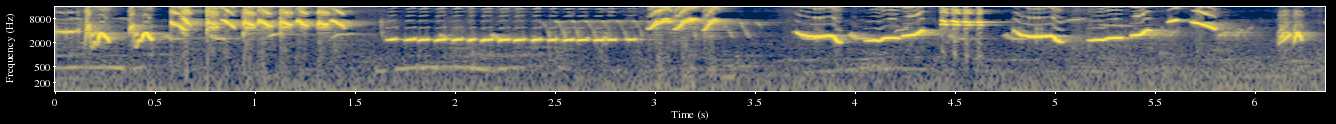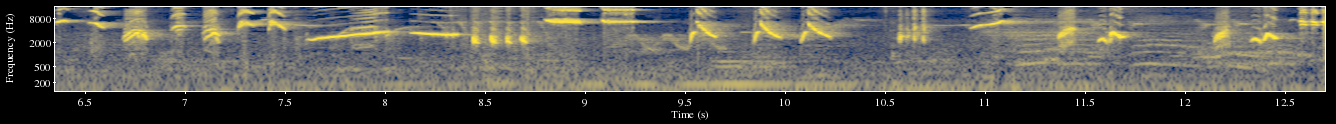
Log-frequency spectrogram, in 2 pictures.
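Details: Hill Blue Flycatcher (teledekan) singing vigorously in a rolling, mimicry-filled style: buzzy high trills, a long rattling run of even notes, then quick swooping whistles and sharp chirps in rapid succession, with a low steady hum underneath.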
